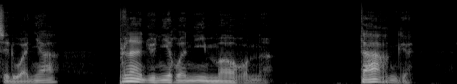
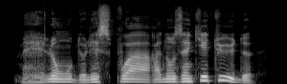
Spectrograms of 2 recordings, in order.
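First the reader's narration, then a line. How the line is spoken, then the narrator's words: Exclaimed. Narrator (French): s'exclama-t-il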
